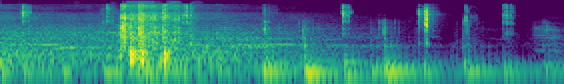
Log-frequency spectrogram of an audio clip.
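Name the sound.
rifle gunshots fired by soldiers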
